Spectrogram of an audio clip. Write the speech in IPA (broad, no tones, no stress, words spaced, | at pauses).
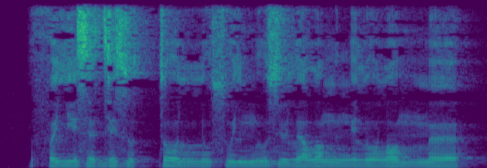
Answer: fœlʲezɘdɪ zutːo lːusʷœlʲmu zʉlɪ lˠʉŋɘŋelu lˠo mːœ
